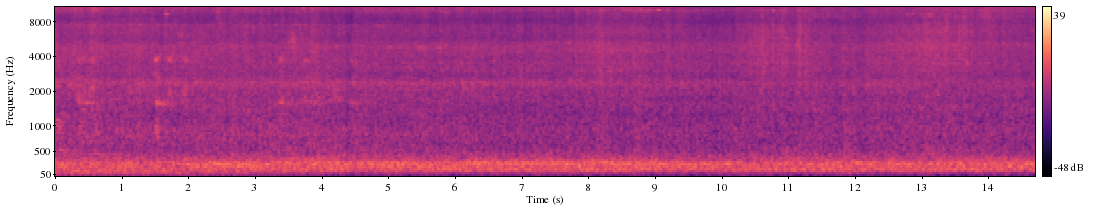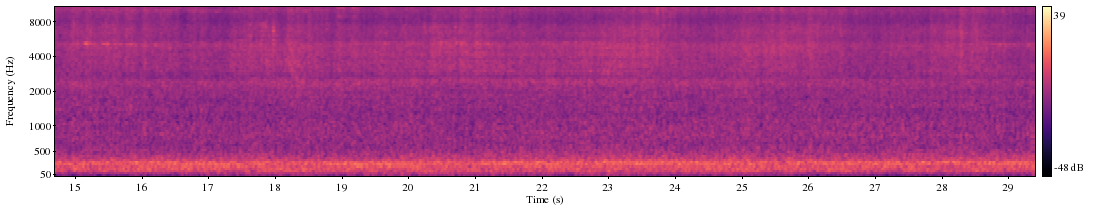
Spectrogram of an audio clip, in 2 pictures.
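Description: Freight train wagons rolling past at speed: a steady, loud rumble of wheels on rail that holds unbroken, echoing in an enclosed underground station.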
